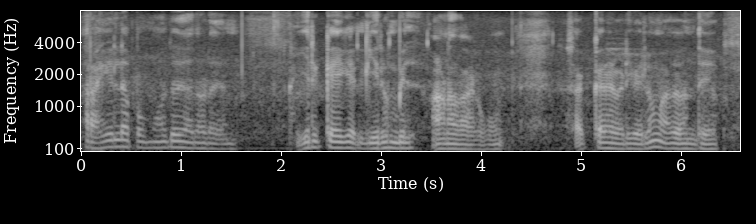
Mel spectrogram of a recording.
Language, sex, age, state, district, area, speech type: Tamil, male, 18-30, Tamil Nadu, Nagapattinam, rural, spontaneous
